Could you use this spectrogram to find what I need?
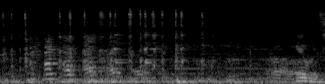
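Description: An acoustic guitar is strummed close by.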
